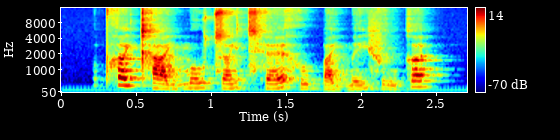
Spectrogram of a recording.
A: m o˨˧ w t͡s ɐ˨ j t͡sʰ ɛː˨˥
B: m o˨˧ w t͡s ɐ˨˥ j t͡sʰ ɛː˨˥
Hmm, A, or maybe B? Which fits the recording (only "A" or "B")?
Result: B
